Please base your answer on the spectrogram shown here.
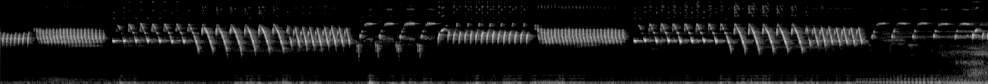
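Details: Lure song of a canary meant to make young canaries reply. Rattling buzzy trills alternate with runs of rapid falling sweeps and high pulsed notes, and the sequence cycles twice.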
